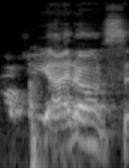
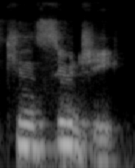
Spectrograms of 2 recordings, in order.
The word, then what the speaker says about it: Kintsugi: Kinsuji, I can't pronounce that right. You know, Whatever. so when I recorded my audiobook, I went online and listened over and over to make sure I was going to pronounce it correctly. And it's Kintsugi that's what the internet told me repeatedly.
